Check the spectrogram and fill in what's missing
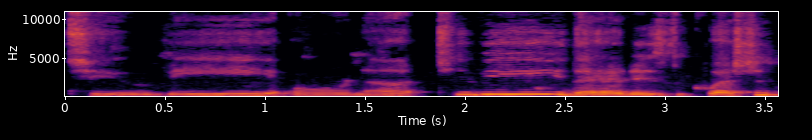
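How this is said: It sounds dim-witted and slow, like someone stupid.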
